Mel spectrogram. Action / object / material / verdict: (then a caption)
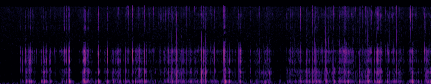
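scrape / steel mesh microphone grille rubbed with a bristle brush / steel mesh / none. A spoolie brush with a clear handle is rubbed over the upper left, then the upper right edge of a steel mesh microphone grille. Close, soft scratchy scrubbing comes in dense bursts, with a low, muffled body and quick brushing strokes that fade almost at once.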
